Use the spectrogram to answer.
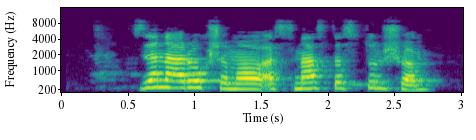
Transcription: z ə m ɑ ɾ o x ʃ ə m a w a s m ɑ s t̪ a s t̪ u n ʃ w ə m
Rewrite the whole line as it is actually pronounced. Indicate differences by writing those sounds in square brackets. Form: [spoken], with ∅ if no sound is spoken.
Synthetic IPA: z ə [n] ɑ ɾ o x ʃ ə m a w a s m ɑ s t̪ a s t̪ u n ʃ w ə m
